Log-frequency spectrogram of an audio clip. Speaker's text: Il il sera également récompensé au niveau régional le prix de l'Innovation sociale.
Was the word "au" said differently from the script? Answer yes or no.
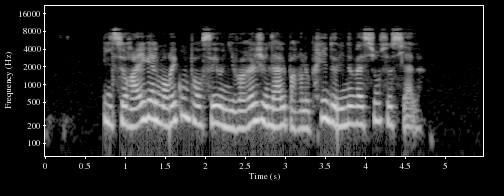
no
